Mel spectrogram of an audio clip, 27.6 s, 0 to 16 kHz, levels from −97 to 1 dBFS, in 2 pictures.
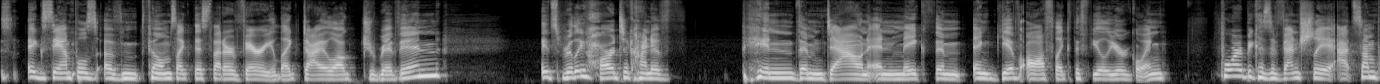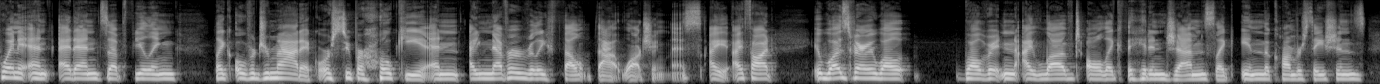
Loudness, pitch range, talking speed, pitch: -22 LUFS, 160-185 Hz, 165 wpm, 175 Hz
